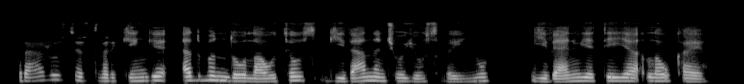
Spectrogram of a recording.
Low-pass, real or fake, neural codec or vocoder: 7.2 kHz; real; none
